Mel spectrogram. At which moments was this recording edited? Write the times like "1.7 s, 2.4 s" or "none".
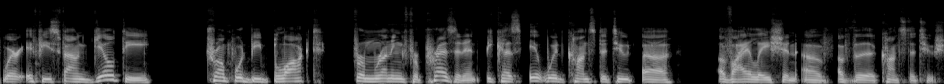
8.3 s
